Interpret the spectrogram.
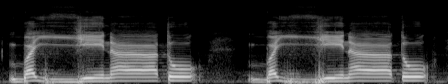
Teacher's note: बैयी, नून खड़ा ज़बर ना, ता पेश तू, बैयिनातु, बय्यिनातु, खड़ा ज़बर को एक अलिफ की लिमिट में खींचते हैं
